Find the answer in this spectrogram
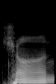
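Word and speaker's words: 禪: They called it Chan in Chinese. Chan, two schools of Chan, same character, different pronunciation.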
